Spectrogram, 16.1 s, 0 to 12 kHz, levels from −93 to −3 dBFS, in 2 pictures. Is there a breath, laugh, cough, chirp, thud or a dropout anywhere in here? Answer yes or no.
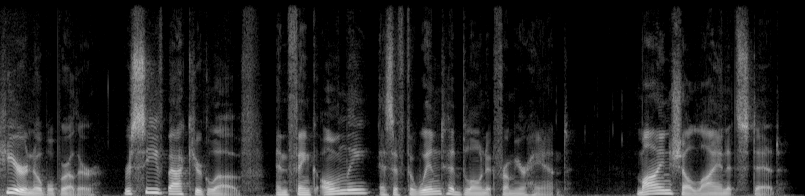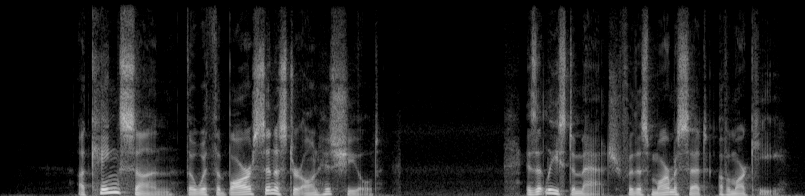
no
